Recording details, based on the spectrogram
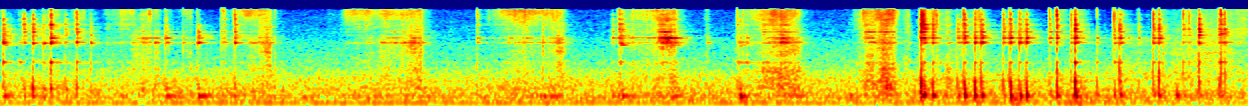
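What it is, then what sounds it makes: Terracotta jug. Long nails scratch and tap the matte clay body of a hollow, unglazed terracotta jug held up in the hands. Bright, dry rasping scrapes alternate with quick, clicky taps that die away almost instantly, with the taps clustering into a fast run near the end.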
